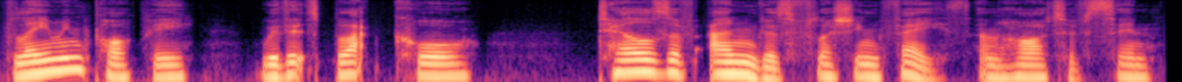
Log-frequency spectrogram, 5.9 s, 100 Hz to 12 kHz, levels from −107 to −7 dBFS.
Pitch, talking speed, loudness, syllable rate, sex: 145 Hz, 160 wpm, -19 LUFS, 4.2 syllables/s, female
